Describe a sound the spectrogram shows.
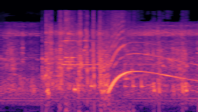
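A juicer machine whirs as it squeezes.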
